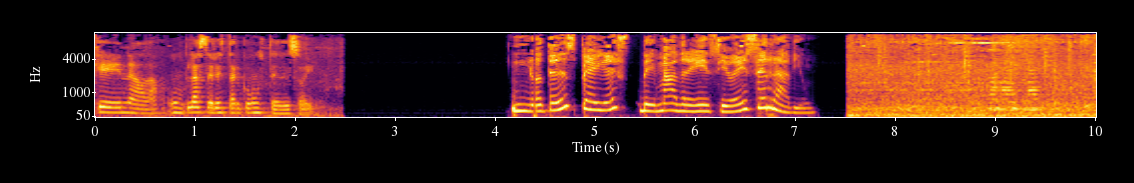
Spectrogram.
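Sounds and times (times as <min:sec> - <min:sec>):
speech: 0:00.0 - 0:02.5, 0:04.2 - 0:07.3
loud steady roar of congested street traffic: 0:07.5 - 0:10.0
car horns sounding in traffic: 0:07.6 - 0:10.0.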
